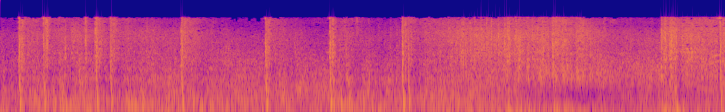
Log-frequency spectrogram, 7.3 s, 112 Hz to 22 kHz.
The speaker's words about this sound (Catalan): Fins diumenge 27 de juliol, cada nit hi haurà castell de focs en competició a Blanes amb 5 pirotècniques.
